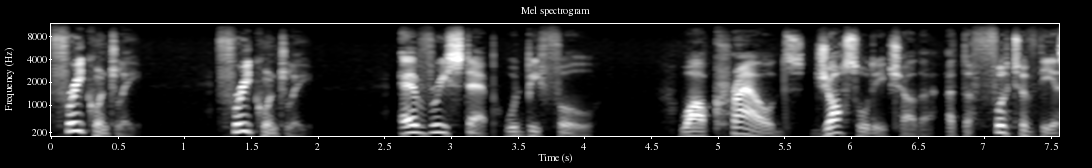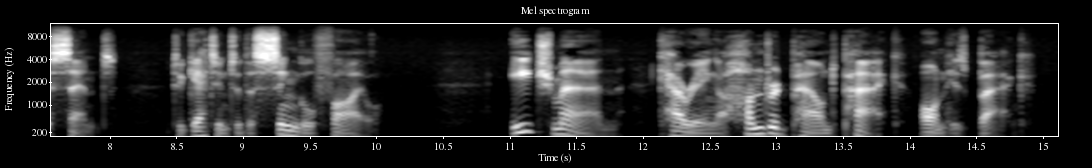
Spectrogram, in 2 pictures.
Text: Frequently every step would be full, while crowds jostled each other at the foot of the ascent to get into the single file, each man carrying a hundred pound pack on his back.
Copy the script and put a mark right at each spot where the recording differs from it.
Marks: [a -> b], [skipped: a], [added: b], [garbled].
Frequently [added: frequently] every step would be full, while crowds jostled each other at the foot of the ascent to get into the single file, each man carrying a hundred pound pack on his back.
